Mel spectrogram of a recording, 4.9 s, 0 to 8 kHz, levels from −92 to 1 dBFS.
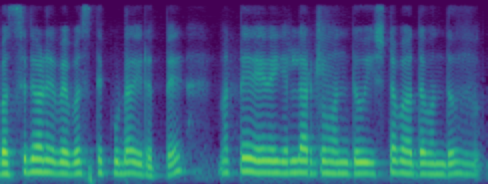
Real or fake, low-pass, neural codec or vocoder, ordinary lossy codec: fake; 7.2 kHz; codec, 24 kHz, 0.9 kbps, WavTokenizer, large speech release; none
